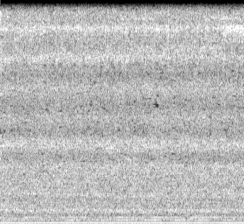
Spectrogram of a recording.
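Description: Quiet, steady low hum with faint hiss; no distinct event.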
